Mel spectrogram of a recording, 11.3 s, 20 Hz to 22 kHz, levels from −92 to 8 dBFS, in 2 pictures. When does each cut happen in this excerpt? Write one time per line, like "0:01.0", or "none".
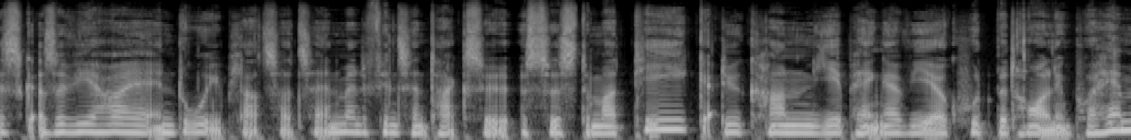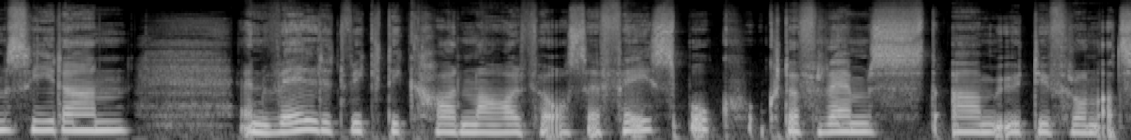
0:03.6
